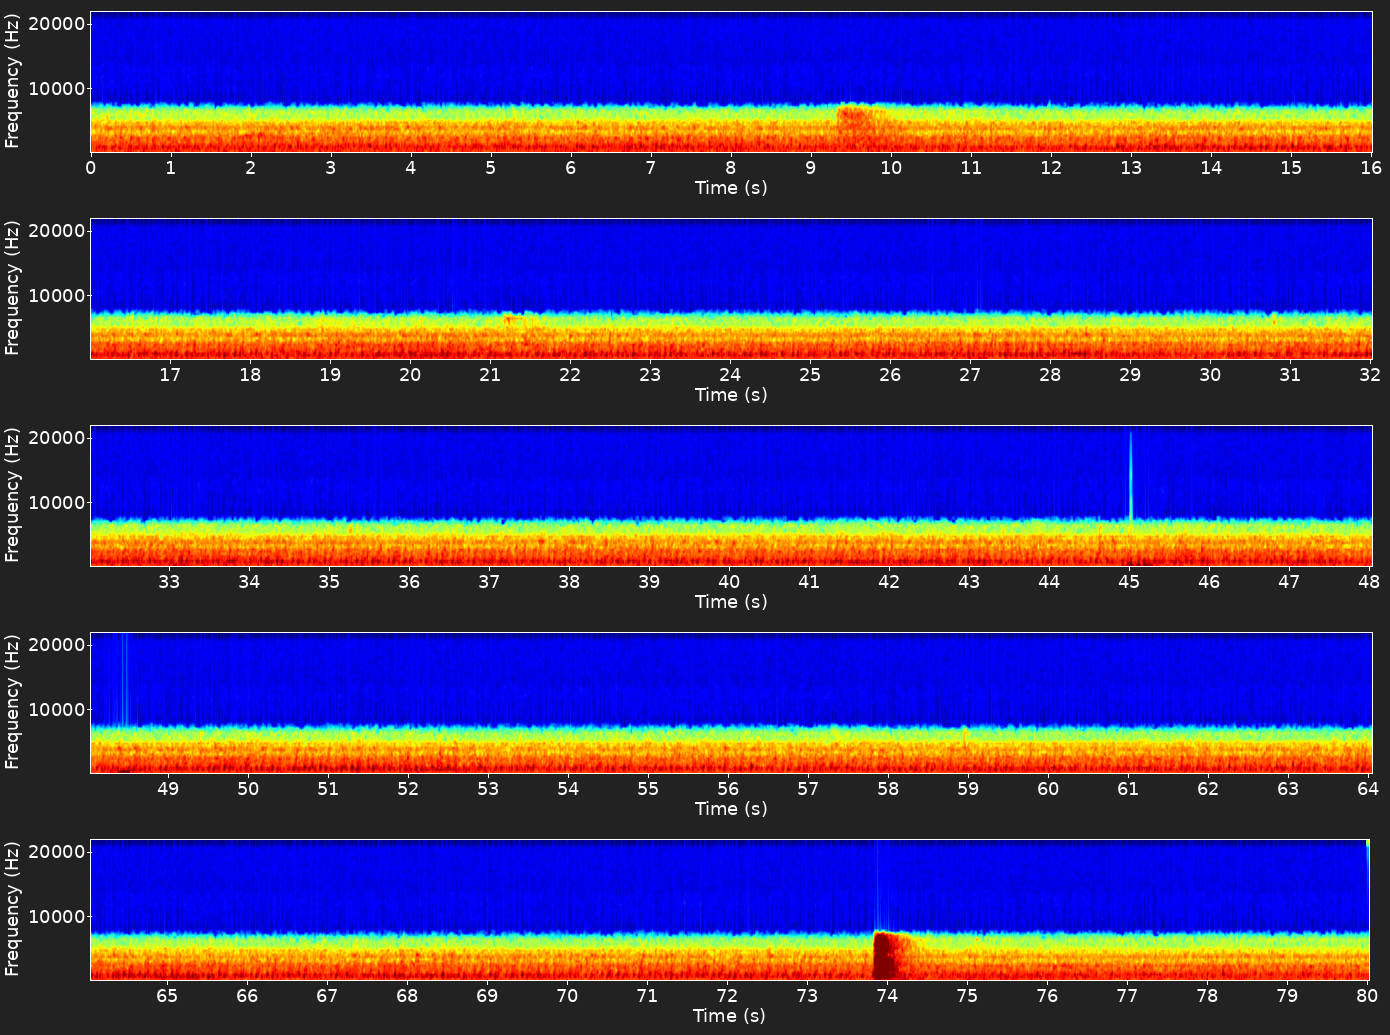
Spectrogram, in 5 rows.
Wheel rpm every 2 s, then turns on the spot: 0, 0, 0, 0, 0, 0, 0, 0, 0, 0, 0, 0, 0, 0, 0, 0, 0, 0, 0, 0, 0, 0, 0, 0, 0, 0, 0, 0, 0, 0, 0, 0, 0, 0, 0, 0, 0, 0, 0, 0.
none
